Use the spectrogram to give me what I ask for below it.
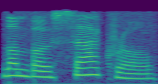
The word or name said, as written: lumbosacral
